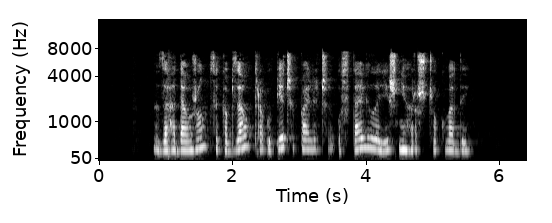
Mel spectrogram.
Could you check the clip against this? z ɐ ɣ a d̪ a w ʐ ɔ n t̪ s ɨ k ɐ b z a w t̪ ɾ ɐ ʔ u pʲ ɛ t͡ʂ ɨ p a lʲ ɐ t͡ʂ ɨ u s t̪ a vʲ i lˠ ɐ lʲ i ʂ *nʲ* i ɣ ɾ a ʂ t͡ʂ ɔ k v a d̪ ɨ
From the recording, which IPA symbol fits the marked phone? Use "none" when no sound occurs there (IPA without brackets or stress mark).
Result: nʲ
